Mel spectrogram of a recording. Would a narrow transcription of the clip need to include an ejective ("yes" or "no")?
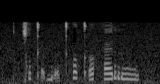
yes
